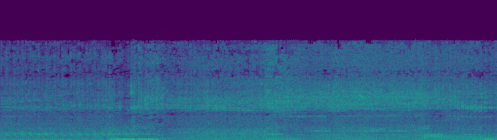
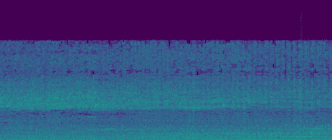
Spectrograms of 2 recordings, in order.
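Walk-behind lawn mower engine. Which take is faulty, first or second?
second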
